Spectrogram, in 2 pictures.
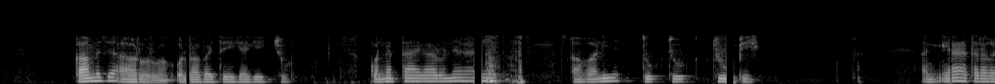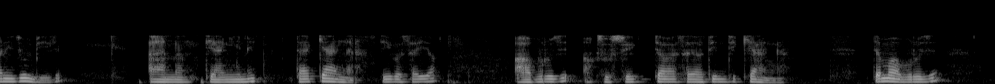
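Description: The speech drops out at 1.86–1.90 s, 4.74–4.82 s, 7.26–7.34 s, 9.50–9.52 s and 13.48–13.50 s. This is packet loss filled with silence: the receiver inserted digital silence for missing packets. The holes last 40, 80, 80, 20 and 20 ms, all multiples of 20 ms, which fits 20 ms packets. Each gap starts and ends abruptly within the telephone-band G.711 audio.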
